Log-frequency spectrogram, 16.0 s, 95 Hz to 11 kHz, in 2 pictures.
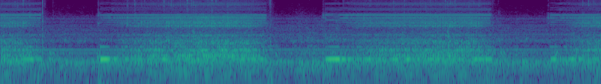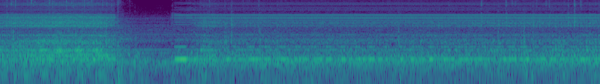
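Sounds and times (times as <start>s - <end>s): washing machine mechanical whir: 0.0s - 16.0s
washing machine whine: 0.0s - 16.0s.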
